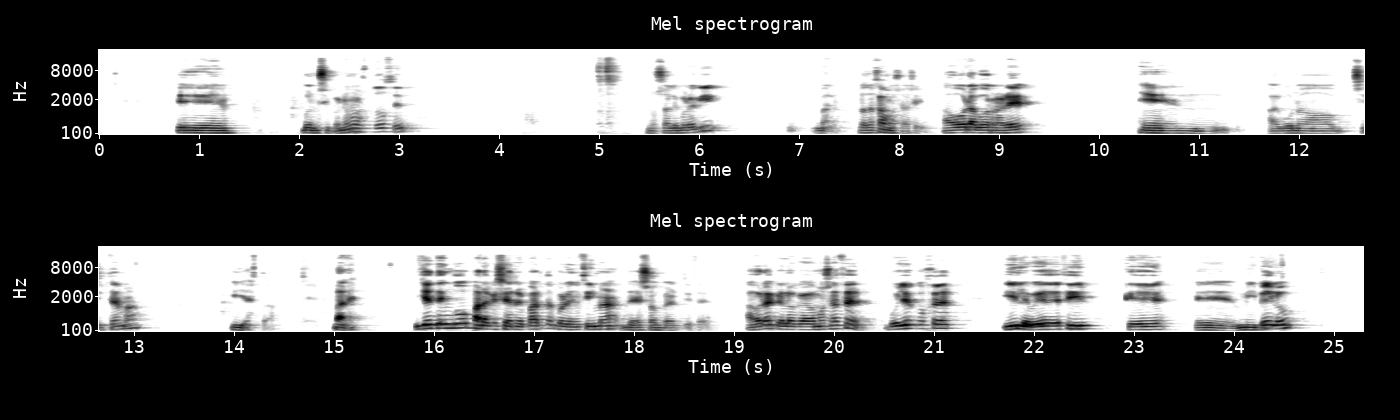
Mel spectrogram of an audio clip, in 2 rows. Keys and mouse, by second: 2.6-6.2 drag, 5.0 Return, 6.2-25.2 middle drag.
